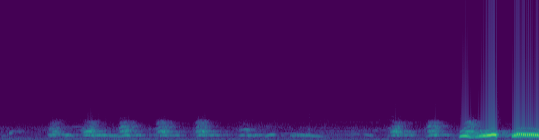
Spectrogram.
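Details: Spotted dove decoy luring wild doves: a string of soft, evenly spaced murmuring notes, then a loud, hoarse, deep coo phrase rising at the close.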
